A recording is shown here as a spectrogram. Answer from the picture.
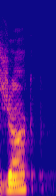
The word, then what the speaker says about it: Jacques: I pronounced it right. It is Jacques.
